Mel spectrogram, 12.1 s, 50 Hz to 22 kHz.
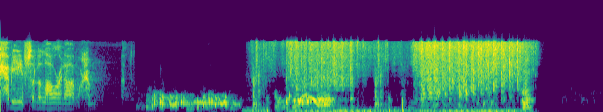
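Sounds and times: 
speech: 0.1s - 2.0s, 2.7s - 3.1s
wild pigeon cooing in low throaty rolling calls: 2.8s - 4.9s, 5.7s - 6.6s
broad rustling flapping noise: 5.0s - 10.8s.

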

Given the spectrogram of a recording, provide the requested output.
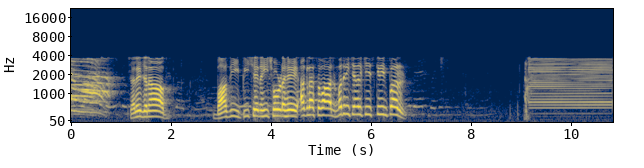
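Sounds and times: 
speech: 1.2s - 2.1s, 2.9s - 6.8s
electronic quiz buzzer pressed by a contestant: 9.1s - 10.8s.

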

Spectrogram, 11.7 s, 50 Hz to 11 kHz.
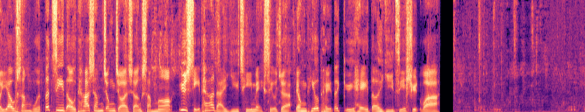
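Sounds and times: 
speech: 0.0s - 8.8s
pigeon cooing: 9.6s - 11.7s.

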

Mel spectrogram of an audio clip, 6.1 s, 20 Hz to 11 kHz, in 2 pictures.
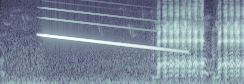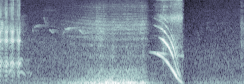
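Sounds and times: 
long falling whistle-like tone: 0.5s - 2.1s, 4.9s - 5.4s
goats bleating: 2.0s - 3.4s
rushing noise: 3.8s - 5.4s.

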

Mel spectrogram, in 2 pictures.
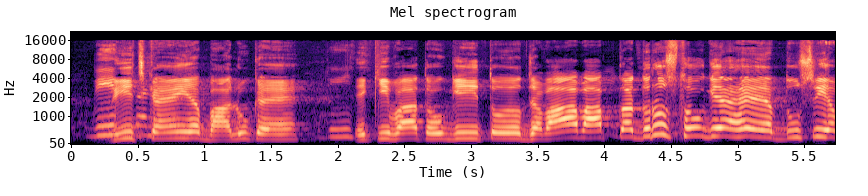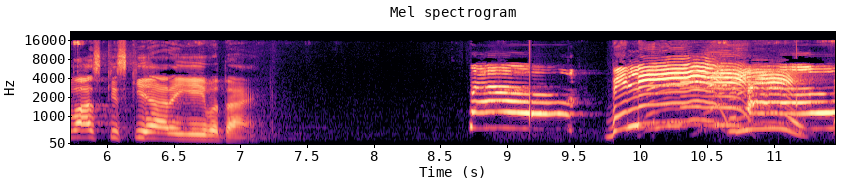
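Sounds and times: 
speech: 0.2s - 7.2s
cat meowing: 8.7s - 11.4s.

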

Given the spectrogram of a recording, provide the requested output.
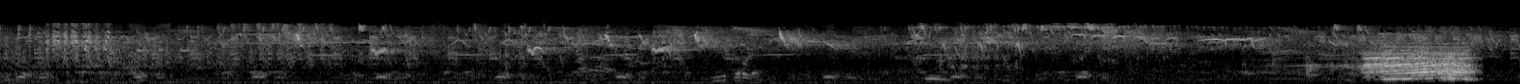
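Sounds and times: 
birds chirping: 0.0s - 15.1s
cow mooing: 12.9s - 14.8s.

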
